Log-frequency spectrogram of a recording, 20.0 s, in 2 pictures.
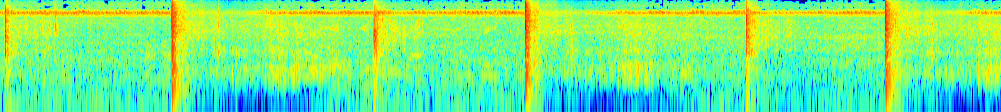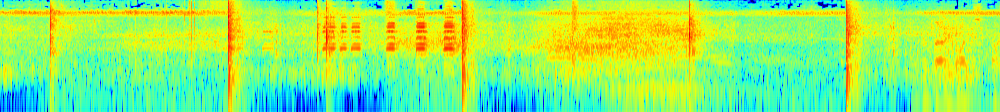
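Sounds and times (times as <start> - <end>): firework hiss: 1.6 - 20.0
firework shells bursting: 8.8 - 15.9, 18.4 - 19.6.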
